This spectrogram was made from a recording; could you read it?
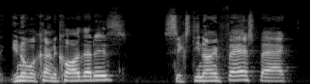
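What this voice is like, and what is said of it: Loud put-on Italian New York accent. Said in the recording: “loud voice ... you made him sound very Italian ... or maybe that's just a terrible New York accent”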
